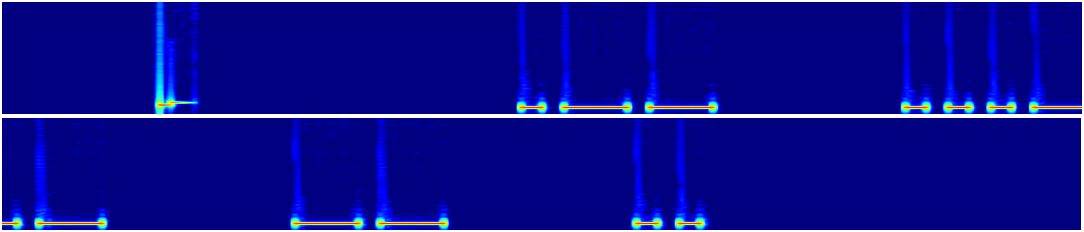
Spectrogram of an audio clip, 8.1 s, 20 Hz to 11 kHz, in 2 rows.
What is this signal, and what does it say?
Morse code, heard as a keyed tone, about 15 wpm, spaced as for 9 wpm, 700 Hz. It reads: W3MI
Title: USA Call Signs - 4 Characters - 3x Character Spacing - 15wpm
